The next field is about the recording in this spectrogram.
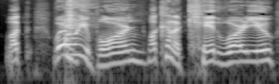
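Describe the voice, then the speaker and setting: A man hosts a podcast interview in a conversational style. His pitch sits a little high and moves around in a lively way, in a dry recording. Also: moderate pace, no room sound. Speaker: podcast host.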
